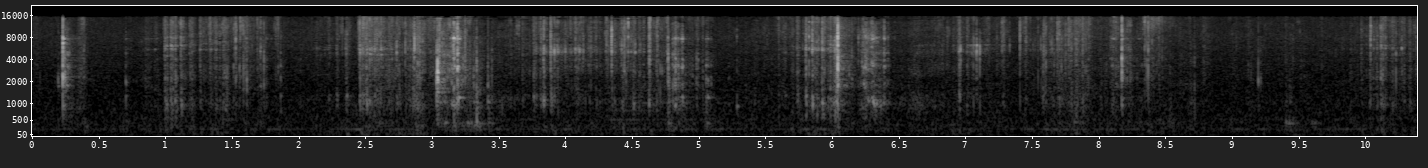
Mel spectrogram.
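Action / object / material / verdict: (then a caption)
scrape / bar of soap scraped with a blade / soap / none. A metal utility blade scrapes and shaves curls off a solid white oval bar of soap held in the hand over a woven mat. The sound is a quiet, dry, bright scratching and crinkling in irregular strokes. A few sharper, crisp clicks stand out above the steady shaving.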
